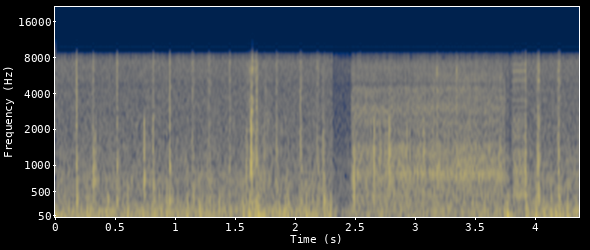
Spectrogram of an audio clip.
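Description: Golden retriever eating dry kibble from a stainless steel bowl: irregular crunches and clicks of kibble against the metal, with a brief pause about halfway through.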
